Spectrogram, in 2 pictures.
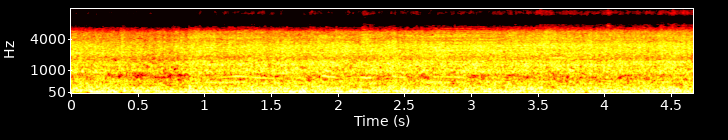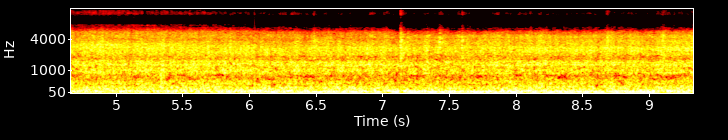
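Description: A bus engine roars steadily while driving.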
